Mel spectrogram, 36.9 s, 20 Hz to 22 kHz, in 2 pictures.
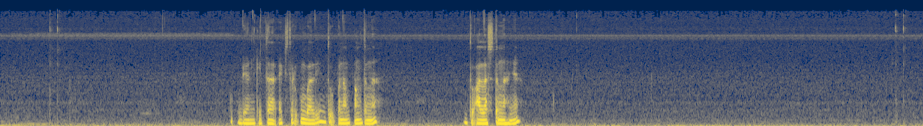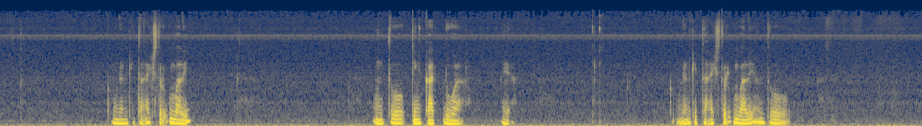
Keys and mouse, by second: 12.9 e, 21.4 e.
